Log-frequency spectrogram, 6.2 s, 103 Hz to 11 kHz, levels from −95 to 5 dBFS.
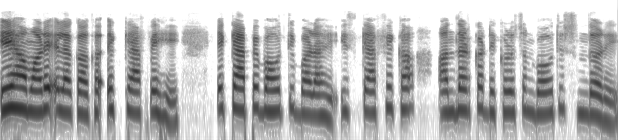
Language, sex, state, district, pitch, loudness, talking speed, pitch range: Hindi, female, Bihar, Araria, 265 Hz, -22 LUFS, 225 wpm, 255-285 Hz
